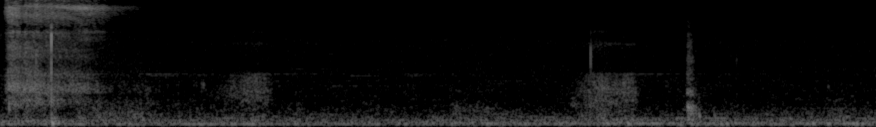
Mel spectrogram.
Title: Sleepy French Bulldog Snores 💤 😴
